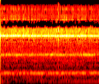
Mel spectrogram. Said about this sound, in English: It's the house phone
